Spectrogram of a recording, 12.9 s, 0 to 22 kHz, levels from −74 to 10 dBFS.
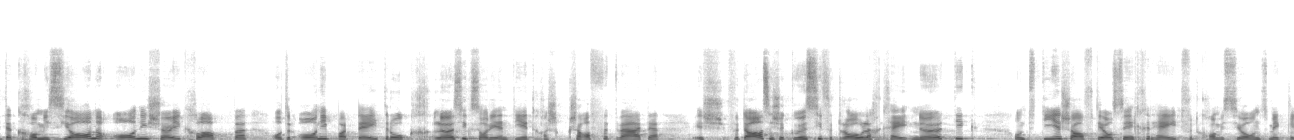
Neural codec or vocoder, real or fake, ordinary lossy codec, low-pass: codec, 44.1 kHz, 7.8 kbps, DAC; fake; none; 14.4 kHz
